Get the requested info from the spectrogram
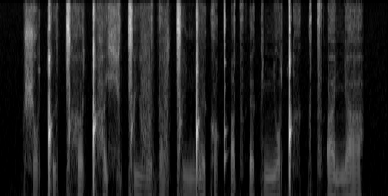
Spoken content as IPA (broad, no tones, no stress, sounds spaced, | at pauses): ʃ ɔ ǃ ɨ ǀʰ ɐ ǃʰ a ç ɘ ǀ i v ɐ d ɾ a v ǀ i ŋ͡ǃ ɛ k o qʼ ɐ t͡sʼ ɛ k ɲ ɔ ǃʰ ɨ k t͡sʼ a ɲ a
